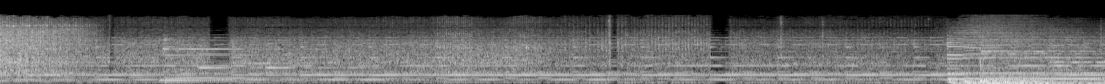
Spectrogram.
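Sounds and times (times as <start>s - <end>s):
film soundtrack music with drone: 0.0s - 11.0s.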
